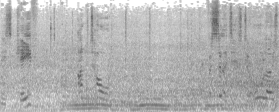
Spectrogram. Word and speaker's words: Kiev: going to, and I know that the proper pronunciation is Kiev, untold facilities to all those people that need transport, and otherwise they simply wouldn't get it.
